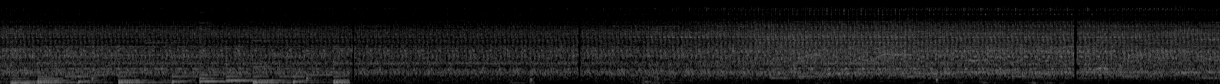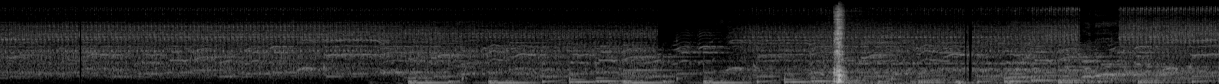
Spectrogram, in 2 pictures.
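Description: A steady engine drones continuously with a rough, knocking mechanical rumble, growing a little fuller toward the end, with a brief sharp click near the close.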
